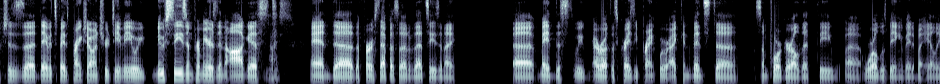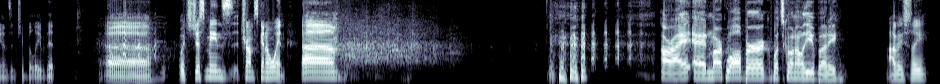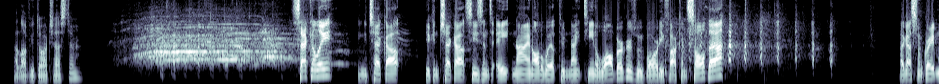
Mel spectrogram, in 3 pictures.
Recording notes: Live from the Wilbur Theatre in Boston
